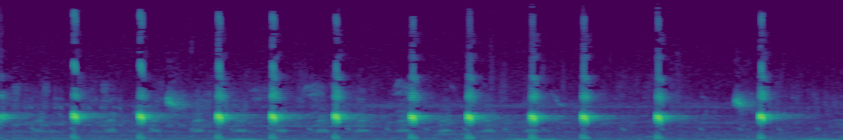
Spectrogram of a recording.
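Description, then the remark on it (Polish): Water rail contact calls: a steady series of about eleven sharp, single-syllable notes, evenly spaced roughly half a second apart, clear, with no talking. “Jeśli natomiast dwa ptaki tworzące parę znajdują się daleko od siebie, nawołują się pojedynczymi, ostrymi sylabami głosu kontaktowego.”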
